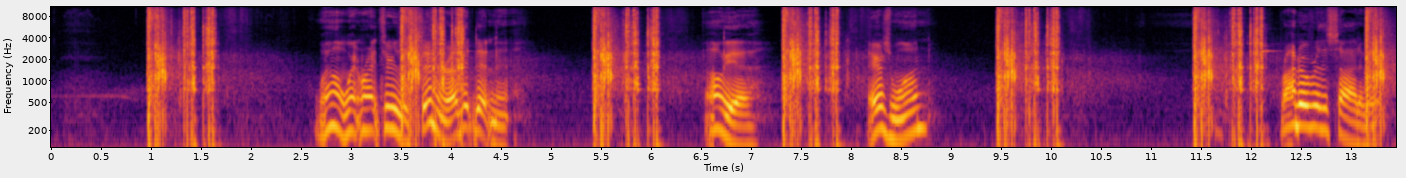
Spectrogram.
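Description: A gun fires sharp, loud shots one after another outdoors.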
